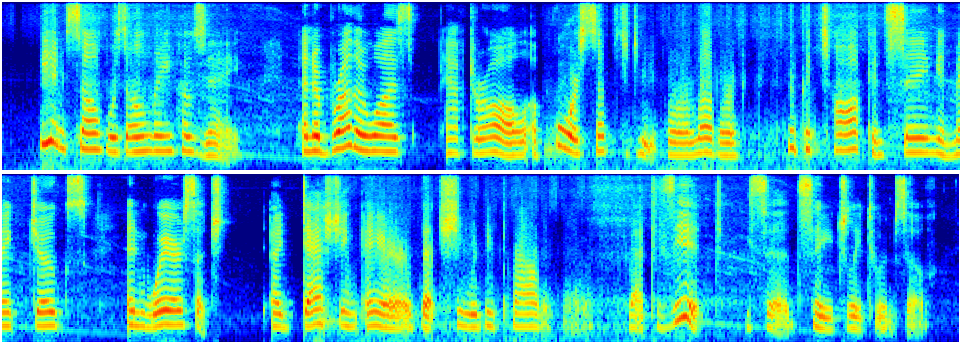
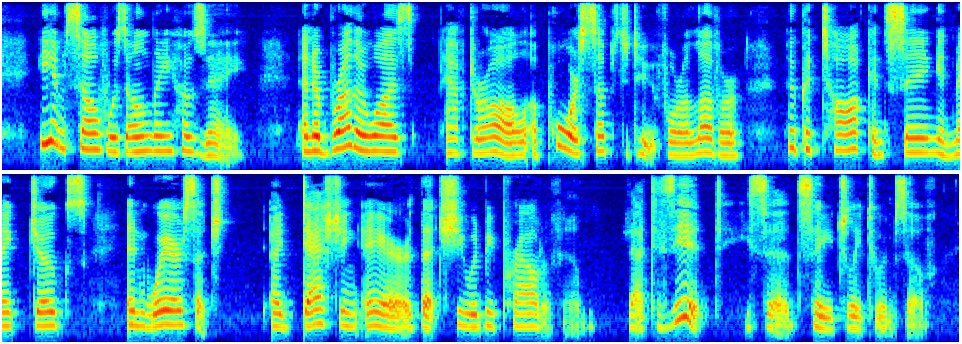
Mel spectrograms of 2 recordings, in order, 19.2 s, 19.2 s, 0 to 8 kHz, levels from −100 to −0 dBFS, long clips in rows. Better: second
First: noise reduction (neural separator model SepFormer DNS4)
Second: none

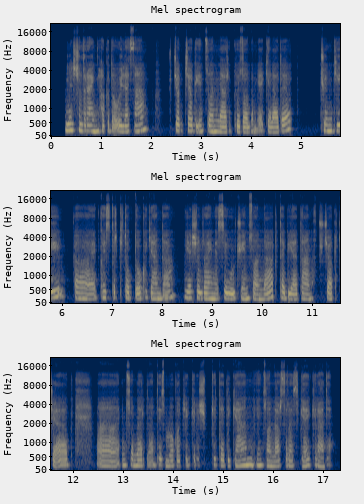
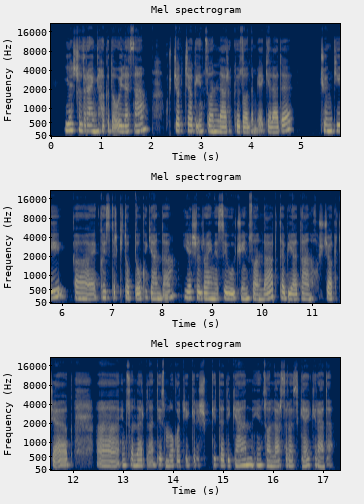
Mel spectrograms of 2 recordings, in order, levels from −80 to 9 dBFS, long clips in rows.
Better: second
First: noise reduction (neural mask model RNNoise)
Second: none

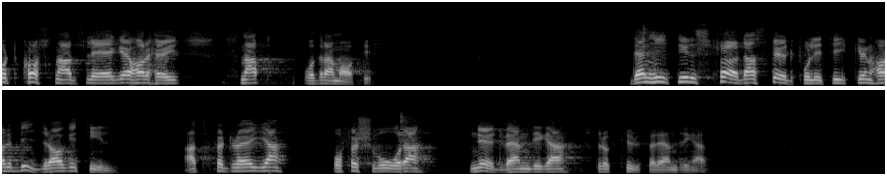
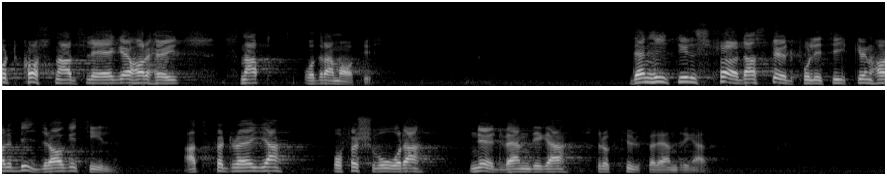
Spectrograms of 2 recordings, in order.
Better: second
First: noise reduction (neural mask model RNNoise)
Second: none

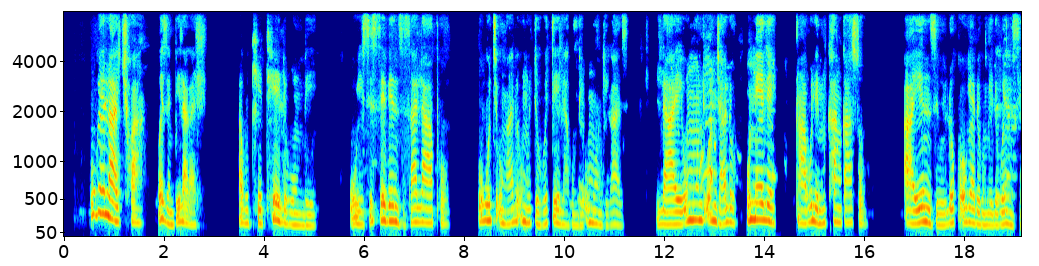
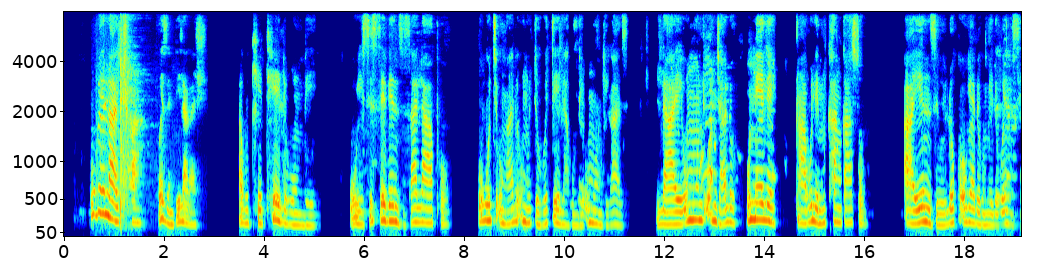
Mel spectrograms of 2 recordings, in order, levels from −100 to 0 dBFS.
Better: first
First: none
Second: noise reduction (classical method log-MMSE)

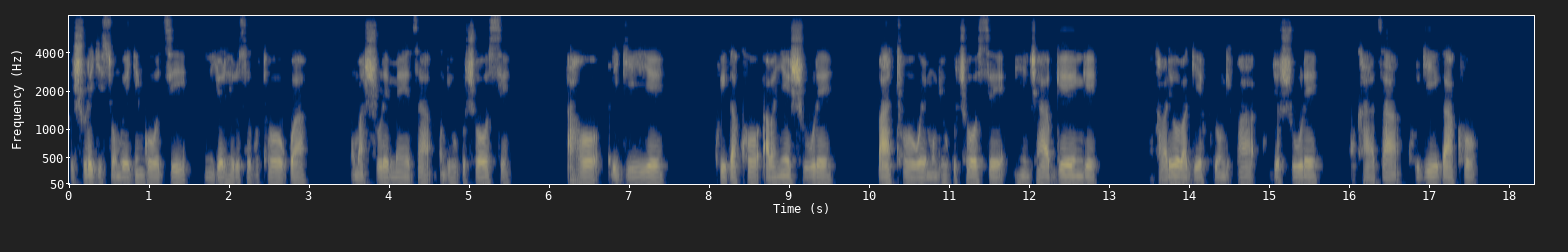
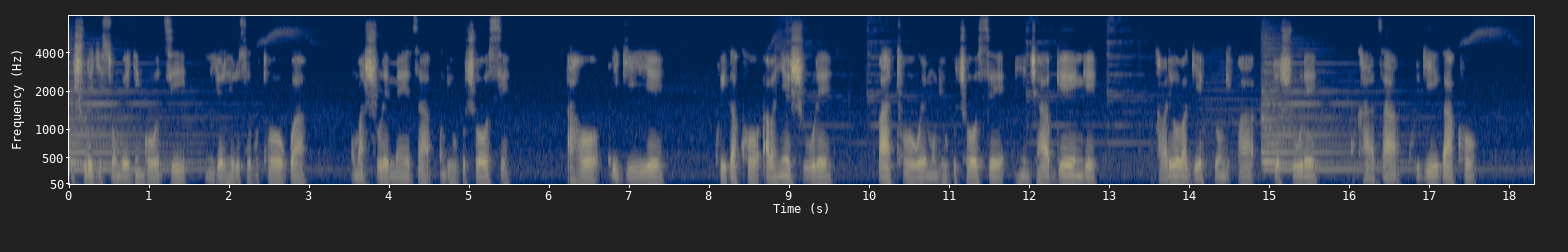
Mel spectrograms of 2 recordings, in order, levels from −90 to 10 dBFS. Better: first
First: none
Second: background sound (Church bell); 17 dB below the speech

